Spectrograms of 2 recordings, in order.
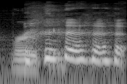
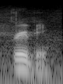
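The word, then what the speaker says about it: RWBY: you pronounce w r w y b y Ruby yep Ruby I've been trying to pronounce seal and like I've just been reading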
